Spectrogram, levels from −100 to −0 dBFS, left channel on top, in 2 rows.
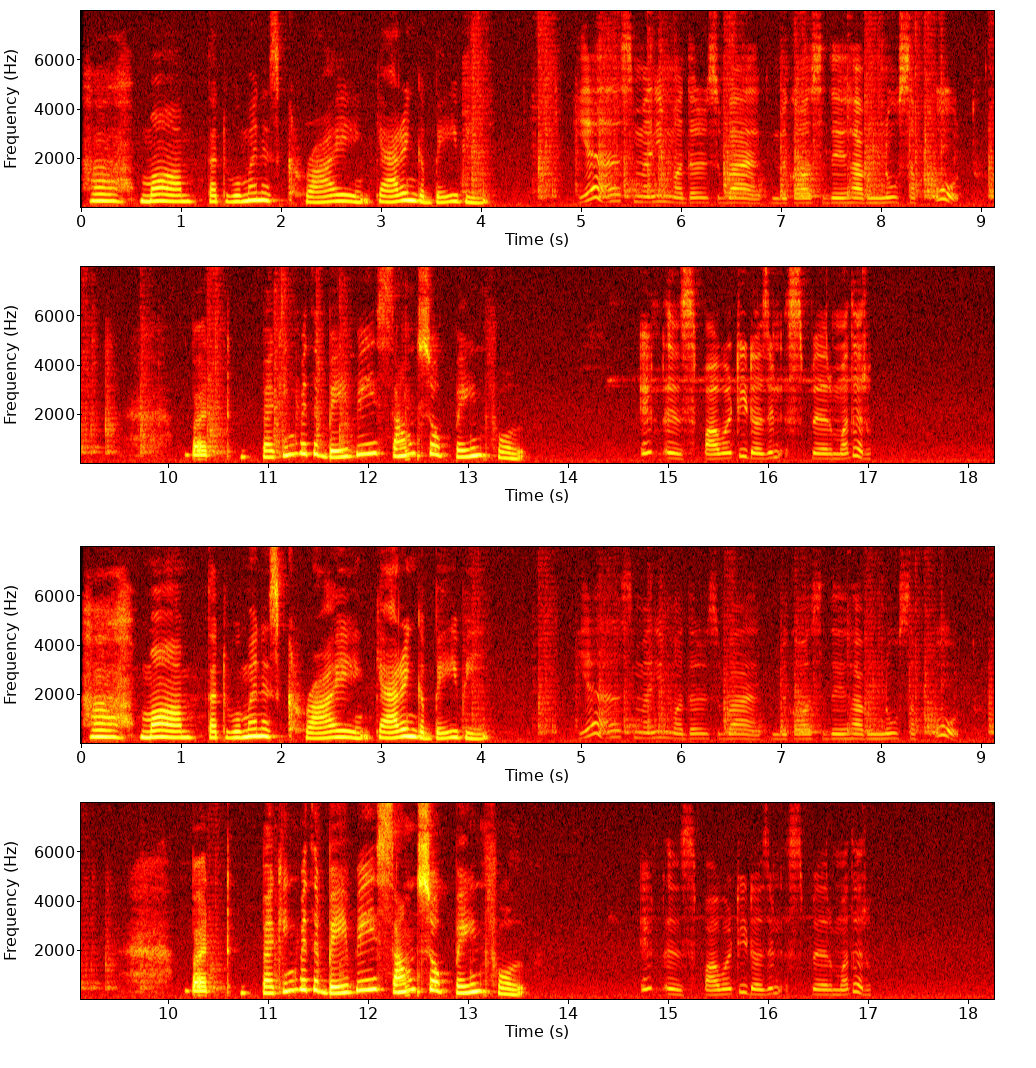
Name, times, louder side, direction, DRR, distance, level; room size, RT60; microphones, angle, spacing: voice 1, 0.0-4.1 9.6-10.5 10.9-13.5, right 4 dB, 40° right, 0.7 m, -19 dB
Walk footsteps, 3.8-4.1 4.5-6.0 6.4-8.7 9.1-9.9 10.4-10.7 11.0-11.9 12.3-12.7, left 4 dB, 40° left, 2.8 m, -41 dB
voice 2, 4.9-8.8 14.7-17.0, left 4 dB, 75° left, 4.1 m, -34 dB
head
